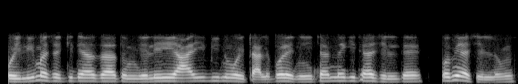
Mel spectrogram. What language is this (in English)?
Konkani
